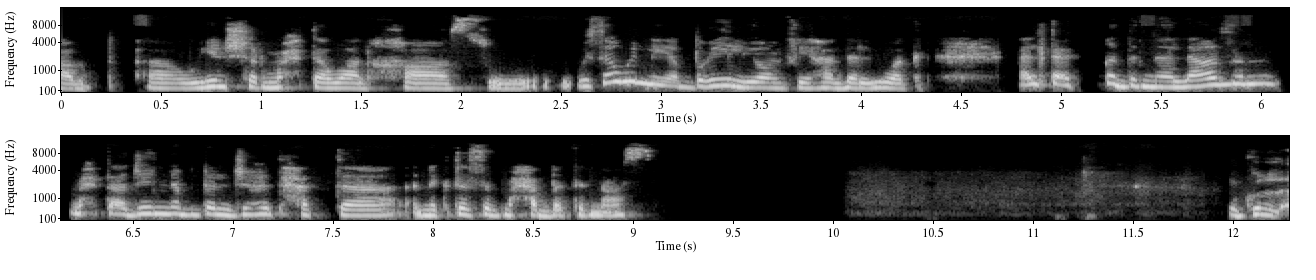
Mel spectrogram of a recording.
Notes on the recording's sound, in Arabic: تسجيل لمساحة ابن رشد الأسبوعية على منصة تويتر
